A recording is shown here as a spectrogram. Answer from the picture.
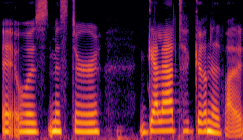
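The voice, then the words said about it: Put-on German accent. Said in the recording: “In my perfect German accent.”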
